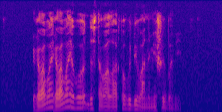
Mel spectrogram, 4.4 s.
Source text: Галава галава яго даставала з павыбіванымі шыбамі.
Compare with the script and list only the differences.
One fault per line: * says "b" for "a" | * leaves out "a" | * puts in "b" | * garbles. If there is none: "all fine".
all fine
